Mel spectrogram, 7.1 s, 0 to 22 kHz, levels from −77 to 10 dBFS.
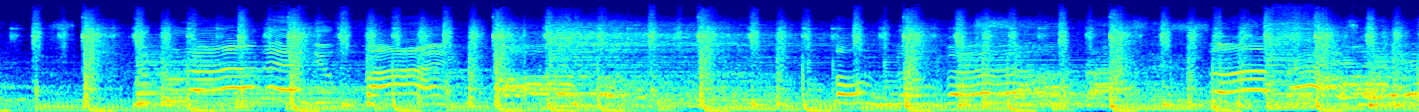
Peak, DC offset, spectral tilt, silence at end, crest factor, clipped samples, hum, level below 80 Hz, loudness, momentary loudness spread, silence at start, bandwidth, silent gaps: -2 dBFS; under 0.1%; -4 dB/octave; 0 s; 16 dB; under 0.1%; none; -32 dBFS; -18 LUFS; 5 LU; 0 s; 19 kHz; none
